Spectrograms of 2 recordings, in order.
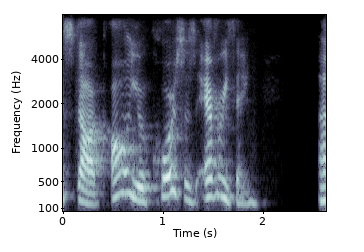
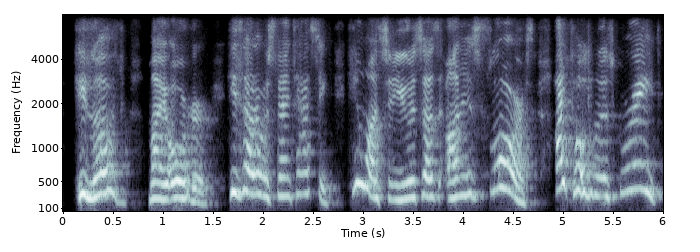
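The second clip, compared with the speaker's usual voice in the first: higher, eager retelling of the husband's news; retold excitement; 5 semitones higher than usual. Husband tells wife the market maker loved his order, excited and higher. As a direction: bubble over with his good news, pitched higher. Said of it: "He said".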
